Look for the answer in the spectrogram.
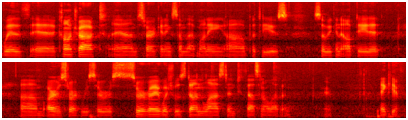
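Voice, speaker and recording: A man on city staff gives a short report at a board meeting in a council chamber. His voice sits low and barely moves in pitch, and he hesitates often with ums. Faint room noise runs behind him. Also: creaky, fairly bright tone.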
